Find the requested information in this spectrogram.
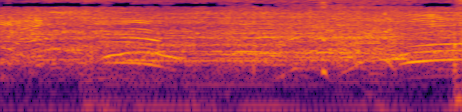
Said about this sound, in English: People are so wild, man. Let's go! Like, you'd expect to hear crowd reaction like this, like a concert or something.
